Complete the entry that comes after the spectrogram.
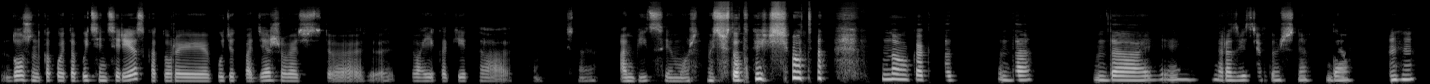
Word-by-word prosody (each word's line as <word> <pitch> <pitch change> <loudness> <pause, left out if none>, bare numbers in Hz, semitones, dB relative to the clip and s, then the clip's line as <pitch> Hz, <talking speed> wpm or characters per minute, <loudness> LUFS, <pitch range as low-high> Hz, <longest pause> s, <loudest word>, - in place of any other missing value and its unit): должен 195 0 -1
какой-то 180 0 -4
быть 190 +1 0
интерес, 185 +7 +2
который 165 -2 -2
будет 175 -1 -8
поддерживать, 165 -1 -1
э, 80 0 -9
э, - - -15 0.2
твои 165 0 -6
какие-то 165 - -10 0.2
там, - - -26
не - - -47 0.3
знаю, 165 +2 -20 0.2
амбиции, 165 +2 -1
может 155 +1 -7
быть, 180 -2 +7
что-то 190 -1 +7
еще 265 +4 +9
там, 295 -1 +4 0.5
ну, 235 -1 +2
как-то 210 -2 -3 0.4
да, 205 +1 -1 0.6
да, 195 -1 +2
и 215 +1 -8 0.4
развитие 195 -1 -3
в 195 - -30
том 195 - -7
числе. 195 0 -1
Да. 195 0 -4 0.4
Мгм. 225 +3 -1
190 Hz, 130 wpm, -23 LUFS, 170-205 Hz, 0.6 s, еще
